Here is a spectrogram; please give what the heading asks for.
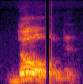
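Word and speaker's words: דוד: Now, when it's not a proper name, it is pronounced Dod, where the Wav has the O vowel designation instead of the U.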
